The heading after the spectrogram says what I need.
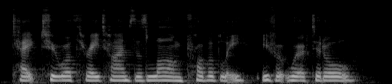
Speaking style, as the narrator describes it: Regent grumbled

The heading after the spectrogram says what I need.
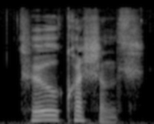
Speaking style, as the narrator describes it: the Asian girl mumbled, her teeth still gripping the mask leather between them

